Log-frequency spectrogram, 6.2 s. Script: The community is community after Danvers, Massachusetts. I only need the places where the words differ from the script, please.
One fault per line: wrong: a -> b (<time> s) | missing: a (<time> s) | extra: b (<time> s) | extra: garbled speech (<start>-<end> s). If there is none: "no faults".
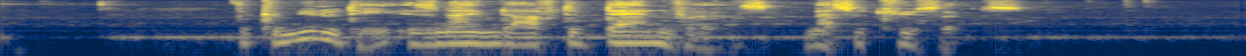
wrong: community -> named (2.2 s)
